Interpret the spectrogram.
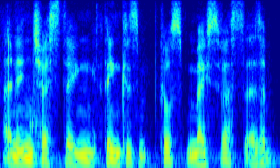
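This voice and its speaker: A man hosting a podcast interview, measured and encouraging, often affirming his guest. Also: fairly low pitch, little pitch movement, gravelly, slightly rough. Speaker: podcast host. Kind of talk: interview conversation.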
